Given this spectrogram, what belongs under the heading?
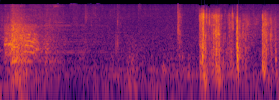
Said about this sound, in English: The rednecks tumble out onto the wet concrete. It's pouring torrential rain.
